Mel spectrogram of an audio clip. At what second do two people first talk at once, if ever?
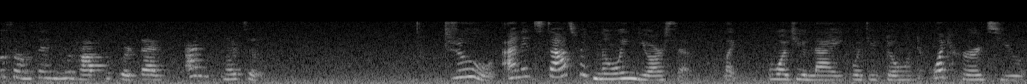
none

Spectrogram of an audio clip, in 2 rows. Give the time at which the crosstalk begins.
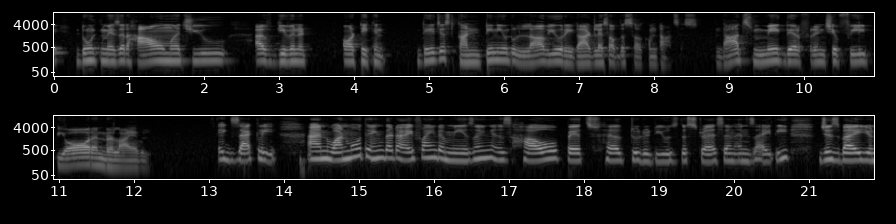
none

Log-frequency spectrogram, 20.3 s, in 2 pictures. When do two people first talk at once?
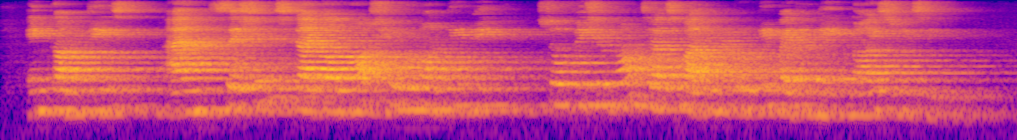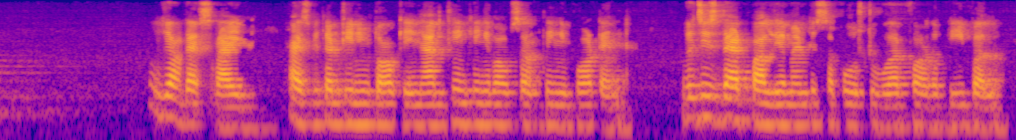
none

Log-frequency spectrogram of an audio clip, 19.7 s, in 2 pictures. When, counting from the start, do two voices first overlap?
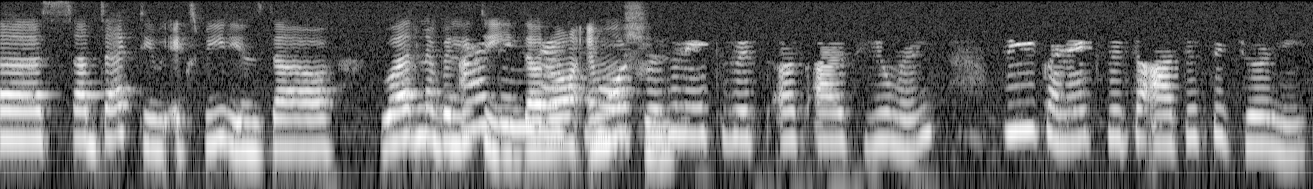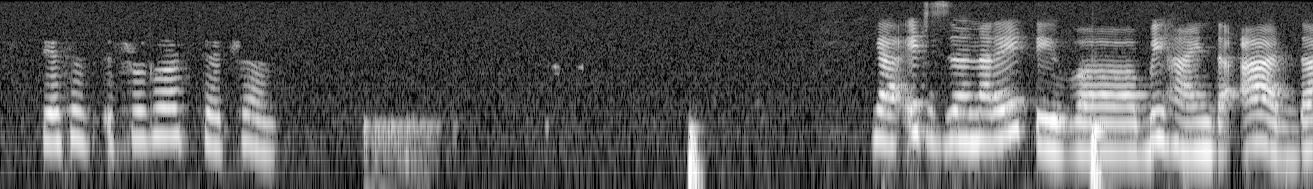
3.4 s

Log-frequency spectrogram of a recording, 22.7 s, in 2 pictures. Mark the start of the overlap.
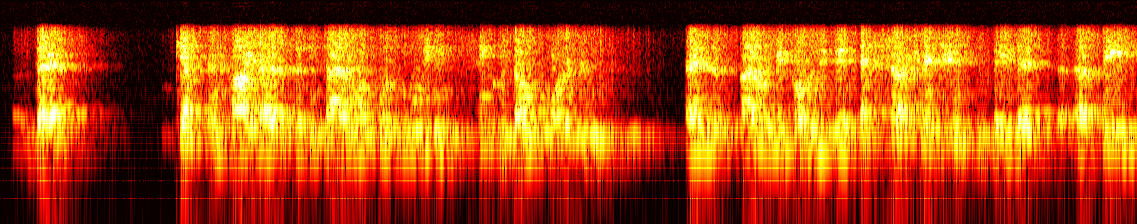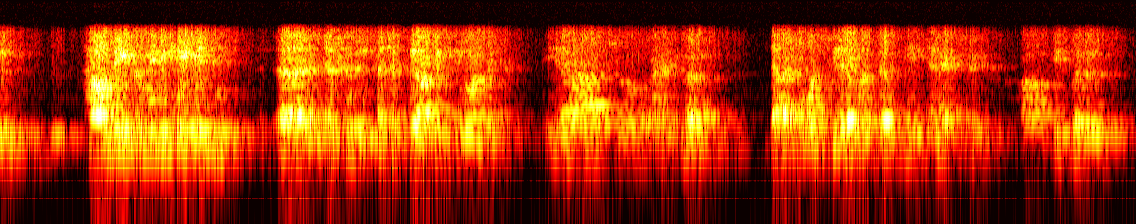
none

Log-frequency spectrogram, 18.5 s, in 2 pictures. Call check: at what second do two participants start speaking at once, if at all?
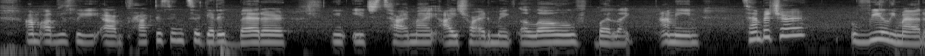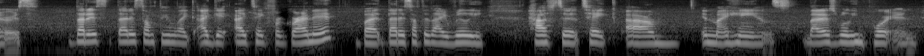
none

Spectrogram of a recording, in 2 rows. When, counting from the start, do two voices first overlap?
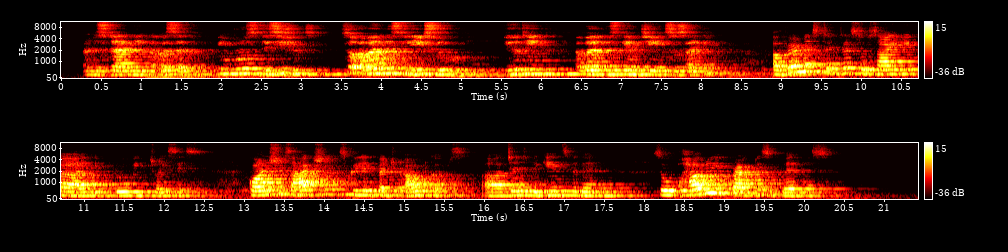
none

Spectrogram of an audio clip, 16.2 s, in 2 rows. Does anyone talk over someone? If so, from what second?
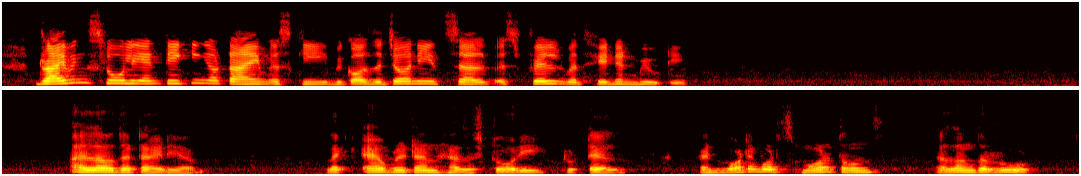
none

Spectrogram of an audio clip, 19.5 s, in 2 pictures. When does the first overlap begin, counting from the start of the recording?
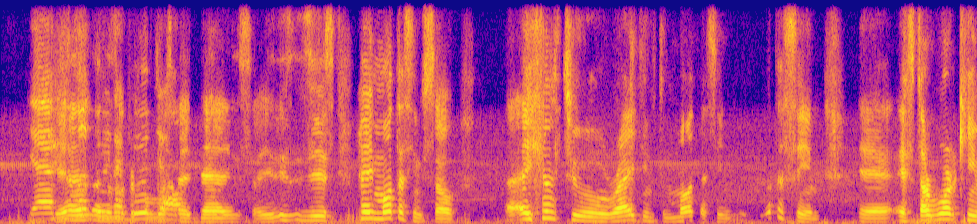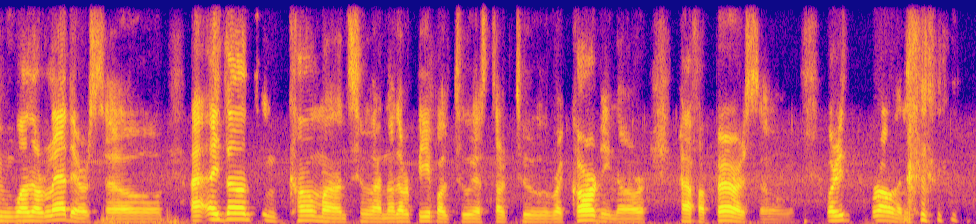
0.6 s

